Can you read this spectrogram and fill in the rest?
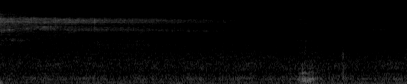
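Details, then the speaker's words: Yamaha Aerox engine with ticking noise, right camshaft bearing spun by hand: dry hissing rasp fading as it slows, then a short knock; worn, rough bearing, to be replaced. "Karena emang udah jelek ya si ee bearing-nya ini. Jadi emang udah selayaknya kita ganti."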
